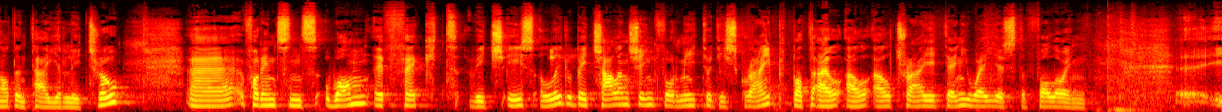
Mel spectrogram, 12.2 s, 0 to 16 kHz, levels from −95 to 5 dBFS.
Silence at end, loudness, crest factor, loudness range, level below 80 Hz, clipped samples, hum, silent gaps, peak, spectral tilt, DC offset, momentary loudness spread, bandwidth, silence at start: 0 s; -23 LUFS; 20 dB; 4 LU; -58 dBFS; under 0.1%; none; none; -4 dBFS; -2.5 dB/octave; under 0.1%; 12 LU; 15.5 kHz; 0 s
